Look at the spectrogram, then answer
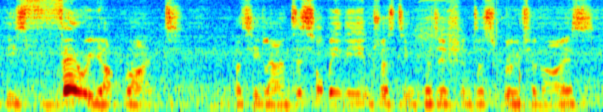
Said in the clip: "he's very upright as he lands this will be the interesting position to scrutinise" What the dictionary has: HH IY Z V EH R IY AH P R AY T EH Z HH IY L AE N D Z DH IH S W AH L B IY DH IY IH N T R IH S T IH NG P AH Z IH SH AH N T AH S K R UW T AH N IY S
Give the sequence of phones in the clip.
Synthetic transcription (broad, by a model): HH IY Z V EH R IY AH P R AY T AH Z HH IY L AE N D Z DH IH S W AH L B IY DH IY IH N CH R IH S T IH NG P AH Z IH SH AH N T AH S K R UW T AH N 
